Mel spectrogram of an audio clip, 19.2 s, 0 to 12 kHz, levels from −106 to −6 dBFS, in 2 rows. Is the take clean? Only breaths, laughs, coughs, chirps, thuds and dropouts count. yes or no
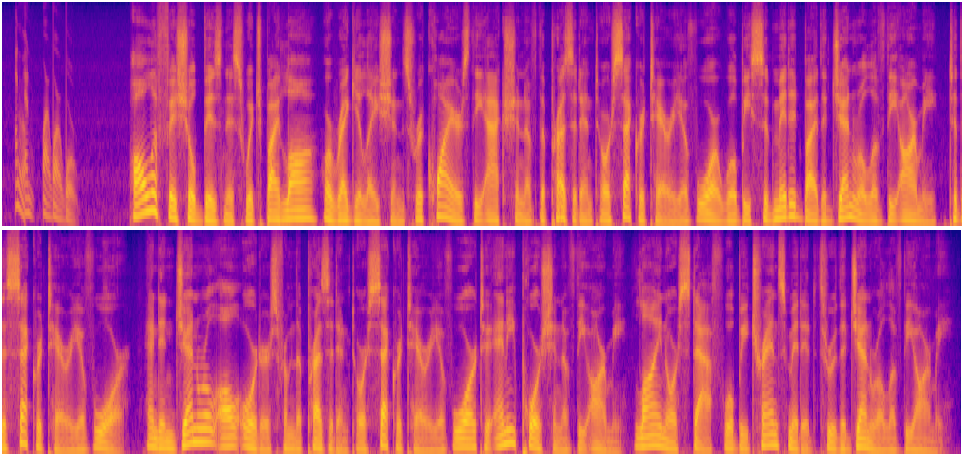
no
